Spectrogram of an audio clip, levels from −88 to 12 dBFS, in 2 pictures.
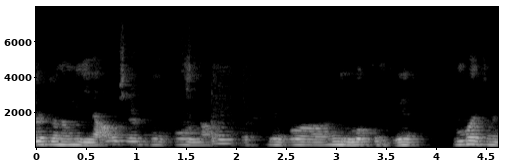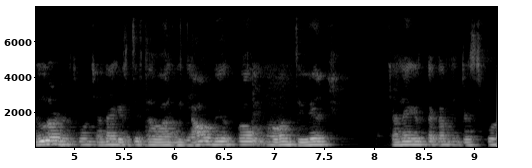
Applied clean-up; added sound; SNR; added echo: neural mask model DeepFilterNet 3.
